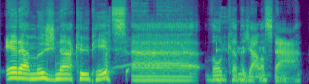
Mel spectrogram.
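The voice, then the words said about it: Russian in a rough Australian accent. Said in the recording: “it just ends up in this, you know, really rough Australian accent”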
